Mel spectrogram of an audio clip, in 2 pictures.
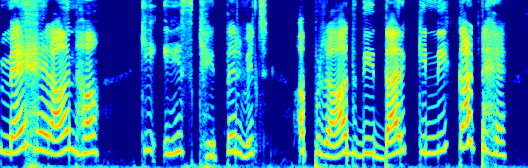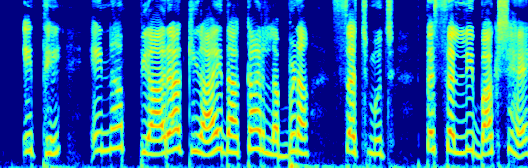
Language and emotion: Punjabi, surprised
